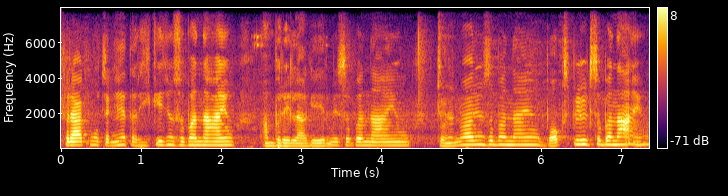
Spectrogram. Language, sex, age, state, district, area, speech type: Sindhi, female, 45-60, Gujarat, Surat, urban, spontaneous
